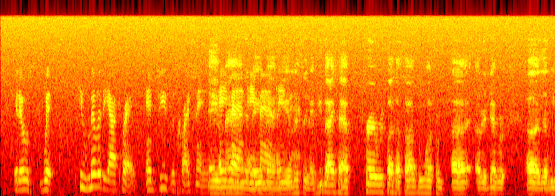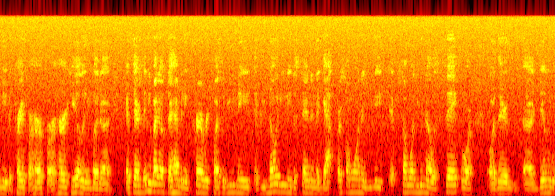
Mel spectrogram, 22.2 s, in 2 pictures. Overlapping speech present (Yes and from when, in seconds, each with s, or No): Yes, from 4.2 s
